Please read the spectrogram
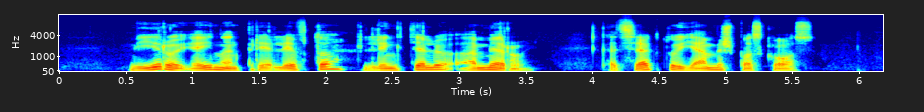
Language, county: Lithuanian, Panevėžys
